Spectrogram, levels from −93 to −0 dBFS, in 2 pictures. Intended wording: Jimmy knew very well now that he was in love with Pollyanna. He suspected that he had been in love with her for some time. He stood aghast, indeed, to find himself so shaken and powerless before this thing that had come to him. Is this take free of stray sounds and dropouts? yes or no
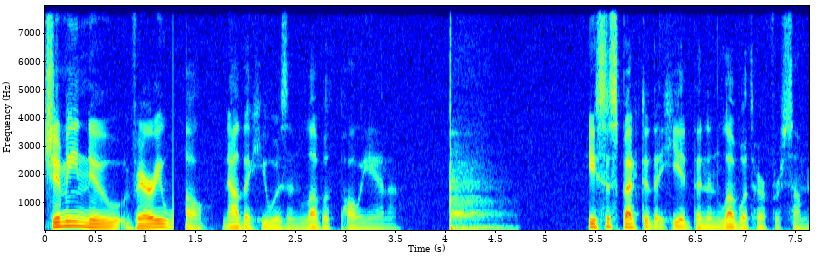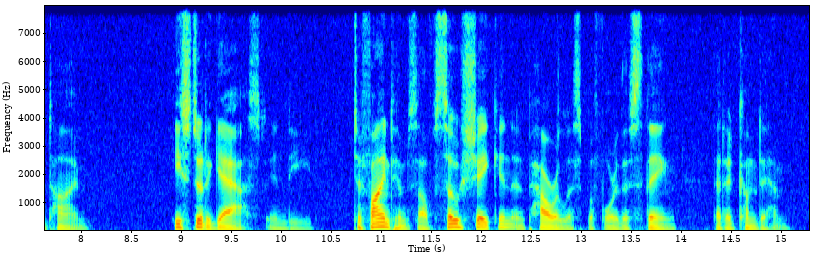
no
